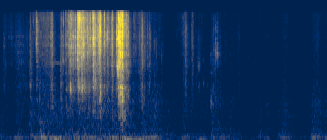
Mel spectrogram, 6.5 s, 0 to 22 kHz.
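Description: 2023 Topps Stadium Club baseball cards shuffled through in the hand: the cards sliding and rustling against each other, loudest about one to two and a half seconds in, then fainter.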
